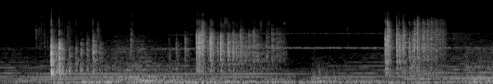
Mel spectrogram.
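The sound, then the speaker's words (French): Dice rattle and clatter across a hard surface in three separate rolls as players make their rolls in a French-language tabletop role-playing game, each a quick burst of bright, sharp clicks, over a steady low hum with no talking. “Allez, chacun fait ses jets.”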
